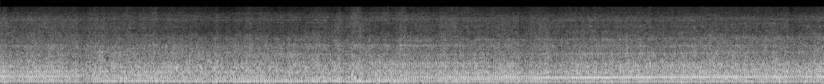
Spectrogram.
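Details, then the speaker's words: Honda Supra motorcycle shipped in by cargo in a box, after workshop overhaul of a badly damaged engine; even steady note climbing cleanly when revved, no knocks or rattles, smooth: normal running. "kalau masih ingat sekarang dengar suaranya ah halus kenyes-kenyes larinya juga udah enak"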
